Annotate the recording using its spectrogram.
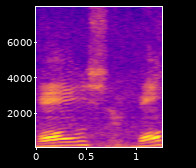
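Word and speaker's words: Walz: Walls, pronounced walls.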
